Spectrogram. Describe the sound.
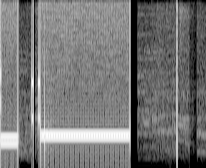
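Telephone tones during a call transfer: a brief low tone and a few short beeps, then a steady tone lasting over a second. A near-silent line and a single click follow.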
